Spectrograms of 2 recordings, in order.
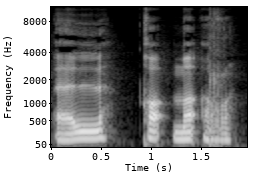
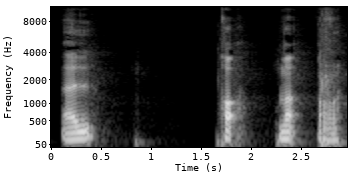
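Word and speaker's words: القمر: D'accord, donc là je vais dire El Qamar. El Qamar. On prononce toutes les lettres.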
